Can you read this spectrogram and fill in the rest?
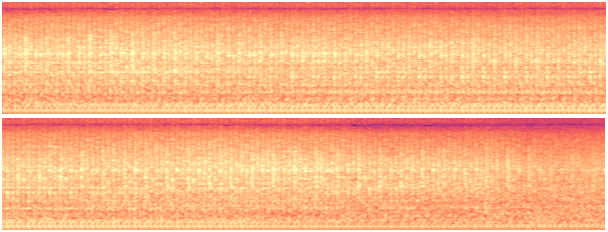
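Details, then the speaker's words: Land Rover overland pickup at idle with only a cherry bomb silencer fitted: an even, steady pulse with no rattle or tinny buzz from the exhaust, sounding as it always has. "So that cherry bomb's been through many, you know, layouts of this truck, but that sounds fine. Doesn't rattle anyway."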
